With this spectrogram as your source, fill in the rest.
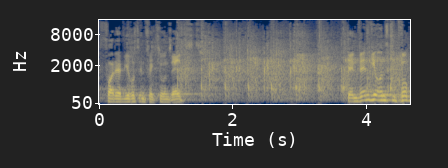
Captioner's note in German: Beifall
